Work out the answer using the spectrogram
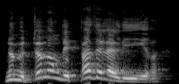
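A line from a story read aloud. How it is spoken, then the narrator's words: Furious outburst. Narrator (French): s'écria-t-il dans un véritable accès de fureur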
